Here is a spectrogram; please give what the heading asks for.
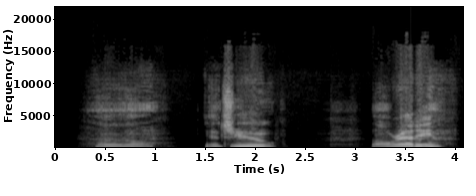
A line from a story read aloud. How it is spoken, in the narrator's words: He yawned again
